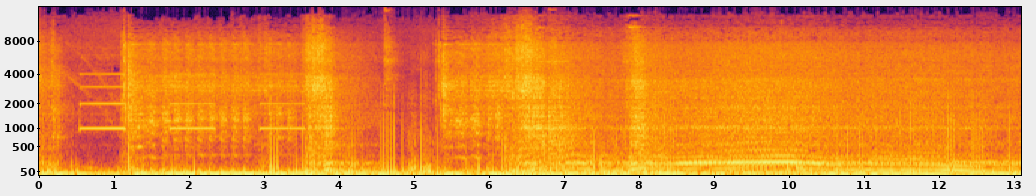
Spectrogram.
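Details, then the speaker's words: Jeep XJ that would not idle, after installing an exhaust header pipe with cat and plugging in the O2 sensors: a few chimes, then it catches, but idle drifts up and down, improved but not settled; owner suspects a sensor. "I got it the idol by itself it took a little bit I had to walk it all the way down so something still isn't quite right"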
